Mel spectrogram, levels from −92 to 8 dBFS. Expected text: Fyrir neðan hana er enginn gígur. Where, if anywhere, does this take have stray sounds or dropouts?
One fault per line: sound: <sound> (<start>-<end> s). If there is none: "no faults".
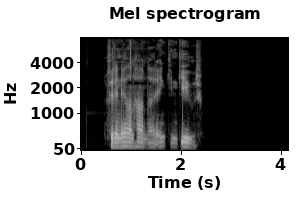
no faults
